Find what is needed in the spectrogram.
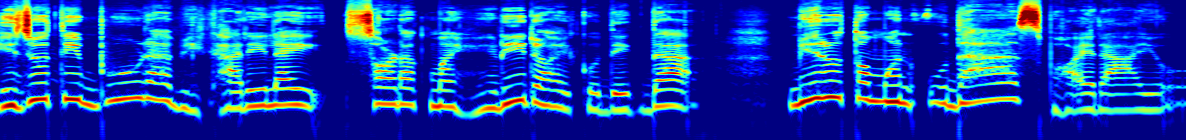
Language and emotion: Nepali, sad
